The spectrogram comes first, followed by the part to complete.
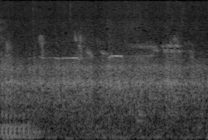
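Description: American bison giving one short, low grunt at the start, followed by faint bird chirps.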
